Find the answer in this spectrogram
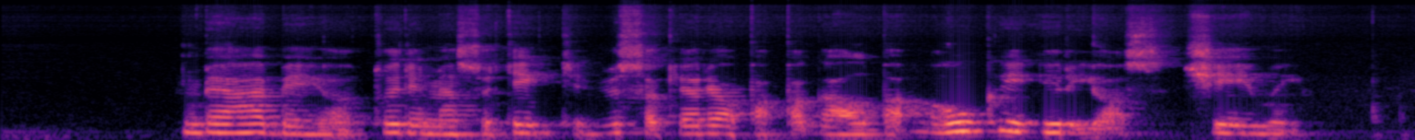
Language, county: Lithuanian, Alytus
